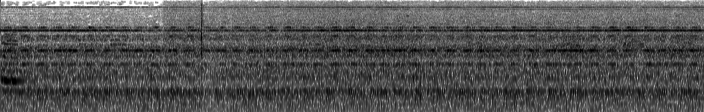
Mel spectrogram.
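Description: Diesel-electric locomotive hauling a passenger train as it approaches: a steady, even rumble of engine and wheels with a few thin, steady high-pitched tones above it. There is a single short click about two seconds in.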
